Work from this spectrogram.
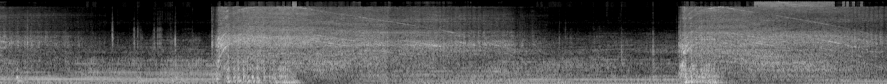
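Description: A power drill drives screws into a subwoofer box for a 2003 Tahoe: a steady whirring run, a sharp louder burst near the middle, then another surge near the end, close and loud with no talk.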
